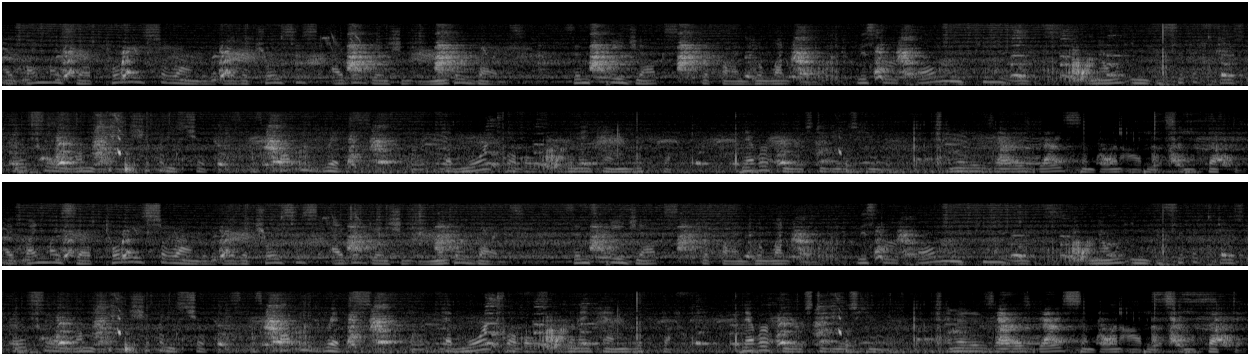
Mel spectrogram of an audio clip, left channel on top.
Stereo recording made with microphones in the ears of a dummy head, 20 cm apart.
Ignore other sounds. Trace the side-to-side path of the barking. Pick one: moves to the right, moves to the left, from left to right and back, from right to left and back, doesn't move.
moves to the right.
